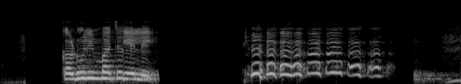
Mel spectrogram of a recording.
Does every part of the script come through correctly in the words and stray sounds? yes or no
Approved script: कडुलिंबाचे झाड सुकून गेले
no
